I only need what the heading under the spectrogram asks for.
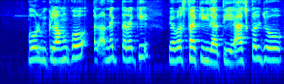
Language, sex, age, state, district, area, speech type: Hindi, female, 60+, Madhya Pradesh, Ujjain, urban, spontaneous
